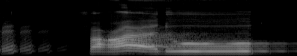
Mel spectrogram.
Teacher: পেশের পাশে সাকিন এক আলিফ টেনে পড়বেন, আইনটিকে মোটা করে গলা চিপে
